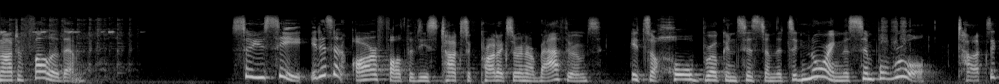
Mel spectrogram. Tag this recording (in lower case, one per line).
speech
